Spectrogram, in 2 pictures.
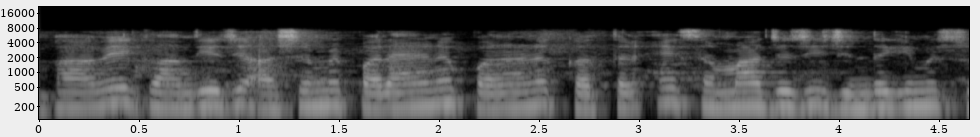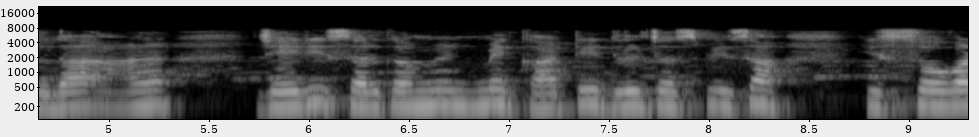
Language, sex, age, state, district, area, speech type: Sindhi, female, 18-30, Gujarat, Surat, urban, read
